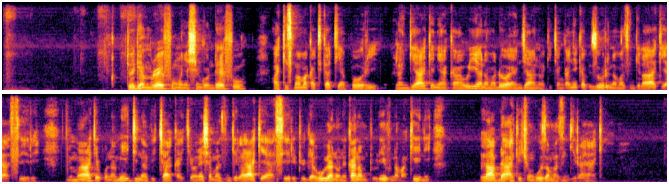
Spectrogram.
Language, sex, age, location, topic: Swahili, male, 18-24, Dar es Salaam, agriculture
